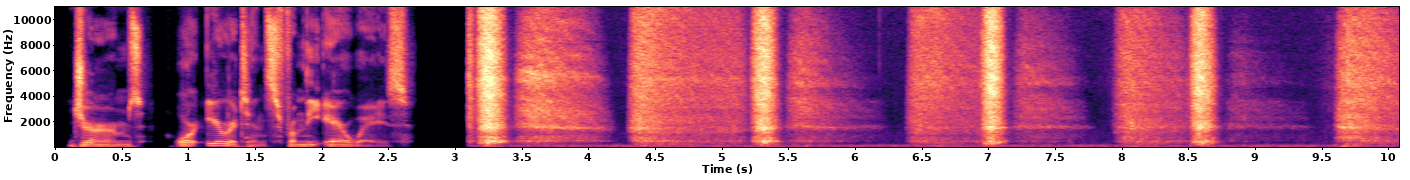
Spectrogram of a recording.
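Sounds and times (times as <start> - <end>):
hissing breaths: 3.1 - 10.0
faint steady hum: 3.2 - 10.0.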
